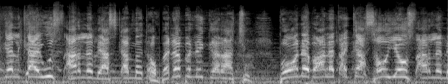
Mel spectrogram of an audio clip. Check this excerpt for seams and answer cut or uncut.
cut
